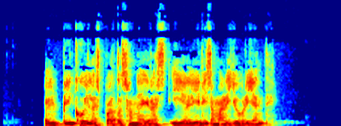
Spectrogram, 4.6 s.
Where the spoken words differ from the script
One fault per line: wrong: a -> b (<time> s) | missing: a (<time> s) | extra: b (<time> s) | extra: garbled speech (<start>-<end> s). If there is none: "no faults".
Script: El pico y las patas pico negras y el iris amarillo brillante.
wrong: pico -> son (1.6 s)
